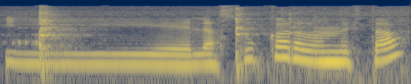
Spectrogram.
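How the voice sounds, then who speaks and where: A woman's voice: mid-range voice, slow pace, background noise, close to an everyday voice. A woman with an Argentine accent playing a prim, sensible young woman in a radio drama, earnest and questioning. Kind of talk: scripted radio drama acting.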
